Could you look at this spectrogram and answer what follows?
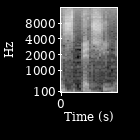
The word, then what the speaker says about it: Speccy: Je vais le prononcer Specchi. S-P-E-C-C-Y.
